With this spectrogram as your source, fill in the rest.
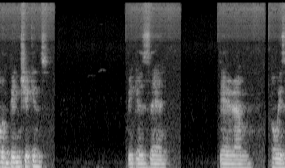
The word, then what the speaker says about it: bin chicken: physical advantage there because it actually like pronounced that say bin chickens b-i-n bin bin chickens bean chickens have you not watched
